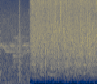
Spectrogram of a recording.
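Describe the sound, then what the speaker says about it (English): Heavy rain pours onto the jungle canopy, a dense, steady broadband hiss that swells in loudly after a brief quieter start and holds without a break. "Like you can hear the rain hitting and it's starting to fall through"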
